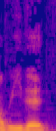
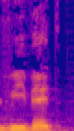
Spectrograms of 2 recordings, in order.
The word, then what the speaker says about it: bidet: ¿Por qué se le llama bidet al bidet? Porque en Francia... – Que además termina en T, entonces no se debía de pronunciar. – Exacto. En Francia hay un caballo chiquito, tipo pony, que se llama bidet, que casualmente ese caballo era el usado por las doncellas para salir a pasear por los jardines.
